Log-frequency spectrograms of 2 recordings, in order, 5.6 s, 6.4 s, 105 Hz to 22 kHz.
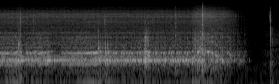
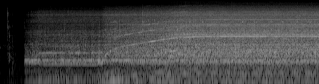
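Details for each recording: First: KitchenAid Professional 550 HD stand mixer quit mid-dough: the motor hums while the drive catches, releases and grinds in gritty bursts about once a second; the metal worm follower drive gear is suspected stripped. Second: KitchenAid Professional 550 HD stand mixer after replacing stripped worm follower gear and greasing: motor spins up to even, steady whine and winds down with no grinding, clicks or slipping; fixed.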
